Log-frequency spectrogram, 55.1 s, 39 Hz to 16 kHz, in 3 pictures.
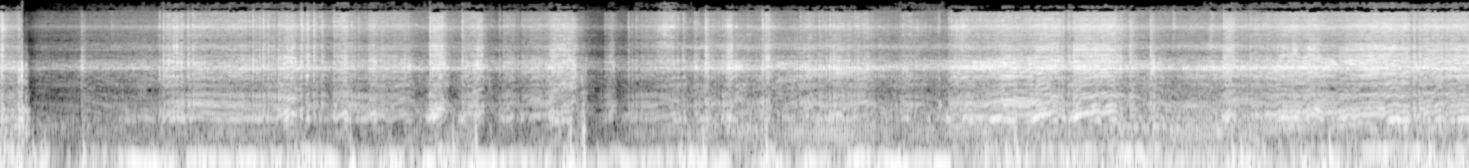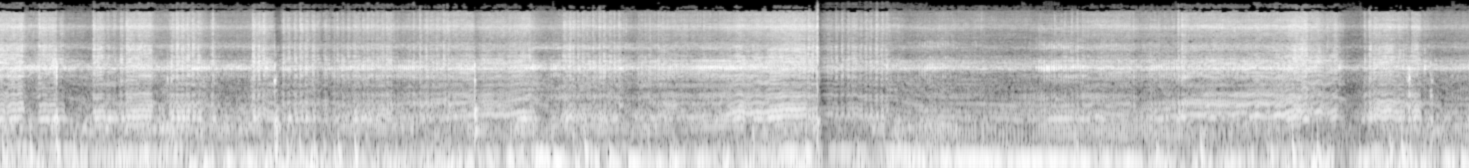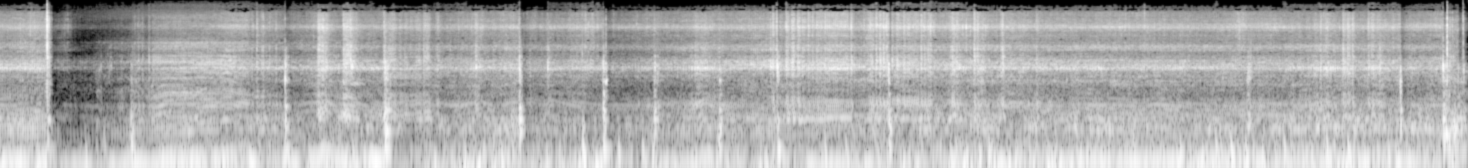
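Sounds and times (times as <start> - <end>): dirt bike engine revving: 0.0 - 55.0
wind rumble on microphone: 0.0 - 55.0
clatter from bumps: 13.2 - 27.6, 39.7 - 49.8, 52.2 - 55.0.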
